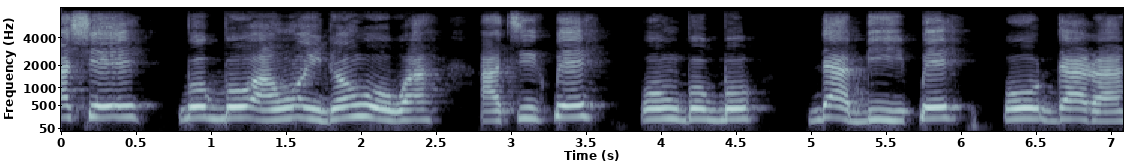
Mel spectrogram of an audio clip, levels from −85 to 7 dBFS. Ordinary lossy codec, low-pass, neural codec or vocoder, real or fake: none; 7.2 kHz; vocoder, 22.05 kHz, 80 mel bands, Vocos; fake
